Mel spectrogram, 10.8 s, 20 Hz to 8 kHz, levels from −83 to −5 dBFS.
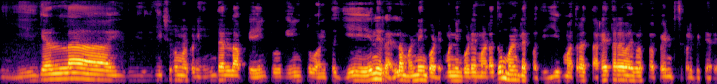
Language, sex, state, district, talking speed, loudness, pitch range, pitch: Kannada, male, Karnataka, Shimoga, 140 wpm, -18 LUFS, 110-130 Hz, 120 Hz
